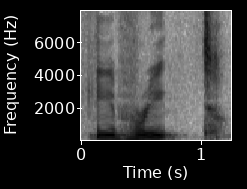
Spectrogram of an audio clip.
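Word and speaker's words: עִבְרִית: Remember, the schwa brings a syllable to a close, so we have a harik, veit, close the syllable. So Eve, Read. and reet, ivrit, ivrit, ivrit.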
